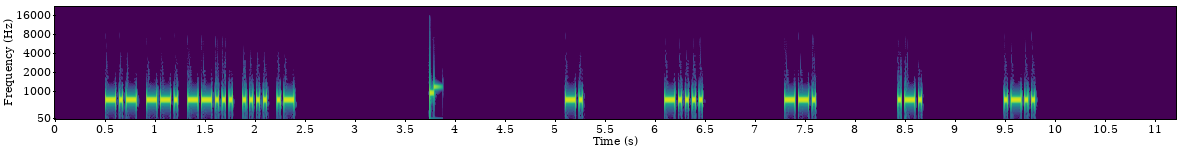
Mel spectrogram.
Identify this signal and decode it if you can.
Morse code, heard as a keyed tone, about 36 wpm, spaced as for 15 wpm, 700 Hz. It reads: KG7HA N6GRL
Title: USA Call Signs - 5 Characters - 8x Character Spacing - 35wpm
